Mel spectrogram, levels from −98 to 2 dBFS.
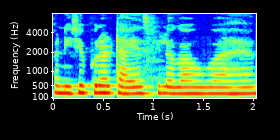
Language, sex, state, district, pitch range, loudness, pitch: Hindi, female, Jharkhand, Deoghar, 225-245 Hz, -14 LUFS, 230 Hz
